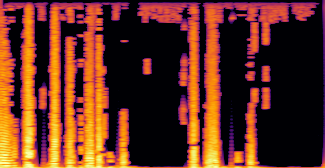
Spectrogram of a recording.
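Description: A man speaking into a lapel microphone, in two stretches with a short pause between.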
